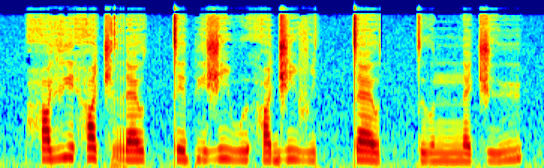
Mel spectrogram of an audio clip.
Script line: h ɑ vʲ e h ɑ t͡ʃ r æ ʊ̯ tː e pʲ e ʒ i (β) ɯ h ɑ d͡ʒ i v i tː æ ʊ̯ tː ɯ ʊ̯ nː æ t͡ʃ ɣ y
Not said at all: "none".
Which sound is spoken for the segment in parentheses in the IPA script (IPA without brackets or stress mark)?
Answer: β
